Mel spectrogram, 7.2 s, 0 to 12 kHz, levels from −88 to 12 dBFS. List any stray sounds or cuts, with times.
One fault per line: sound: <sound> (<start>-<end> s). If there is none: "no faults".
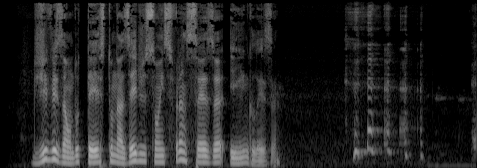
sound: laugh (5.2-6.4 s)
